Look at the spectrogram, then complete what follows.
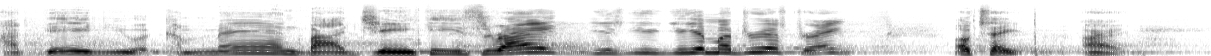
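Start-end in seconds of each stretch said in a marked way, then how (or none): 0.0-2.4 irritated voice, temper starting to climb. Retelling answering the truck's voice, temper rising: retelling own rising temper. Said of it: "It's starting already".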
